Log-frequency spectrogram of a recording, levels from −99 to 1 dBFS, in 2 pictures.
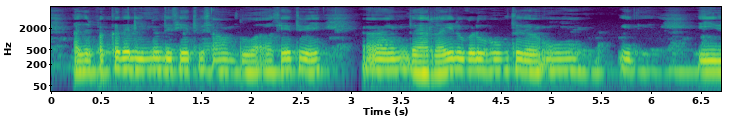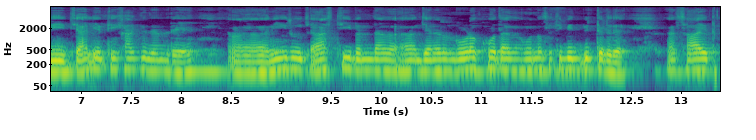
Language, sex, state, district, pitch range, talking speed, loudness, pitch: Kannada, male, Karnataka, Dakshina Kannada, 125-140 Hz, 110 wpm, -16 LUFS, 135 Hz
